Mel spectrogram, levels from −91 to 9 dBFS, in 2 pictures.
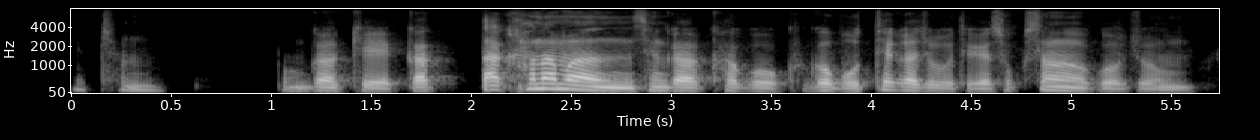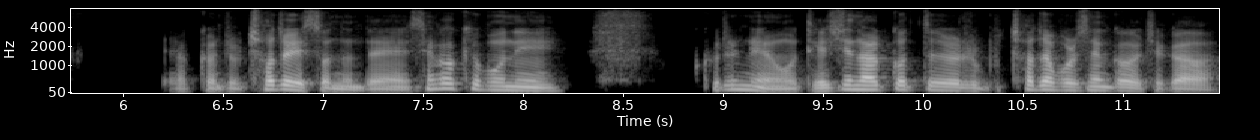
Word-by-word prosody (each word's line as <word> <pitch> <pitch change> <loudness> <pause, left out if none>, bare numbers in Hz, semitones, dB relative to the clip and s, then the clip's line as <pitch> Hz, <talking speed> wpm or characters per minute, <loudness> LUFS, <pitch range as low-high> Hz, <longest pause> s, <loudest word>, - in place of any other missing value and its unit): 그 145 - -18
참 60 -1 -11 0.6
뭔가 115 - -2
이렇게 100 -3 -1
깍 115 +1 +1
딱 145 +3 +2
하나만 145 - +7
생각하고 110 -3 0
그거 120 - -1
못해 100 +8 -2
가지고 110 -6 0
되게 90 0 -3
속상하고 110 -4 -2
좀 80 -3 -7 0.6
약간 - - -8
좀 - - -8
쳐져 - - +2
있었는데 80 -1 -2
생각해 175 - -3
보니 115 -6 -1 0.7
그러네요. 125 -11 -3
대신할 145 +8 +1
것들을 130 -5 -1
뭐 - - -15
찾아볼 140 -4 0
생각을 115 -5 -1
제가 85 -5 -2
115 Hz, 330 characters per minute, -23 LUFS, 95-130 Hz, 0.7 s, 하나만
